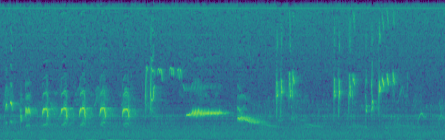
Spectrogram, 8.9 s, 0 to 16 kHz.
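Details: Thrush calling on 25 February 2021; a run of five short, evenly spaced high chirps opens, then a sustained whistled note and a downward slurred call, followed by scattered high ticks and twitters over a constant noisy background.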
